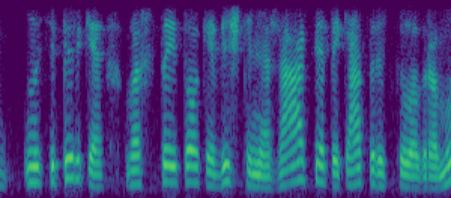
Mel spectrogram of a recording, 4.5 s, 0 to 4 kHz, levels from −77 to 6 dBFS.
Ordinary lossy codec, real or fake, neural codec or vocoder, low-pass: Opus, 24 kbps; real; none; 3.6 kHz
